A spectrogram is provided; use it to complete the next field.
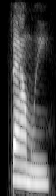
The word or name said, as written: family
